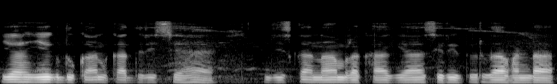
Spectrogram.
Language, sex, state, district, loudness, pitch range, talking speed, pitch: Hindi, male, Jharkhand, Deoghar, -18 LUFS, 105-110 Hz, 140 wpm, 105 Hz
